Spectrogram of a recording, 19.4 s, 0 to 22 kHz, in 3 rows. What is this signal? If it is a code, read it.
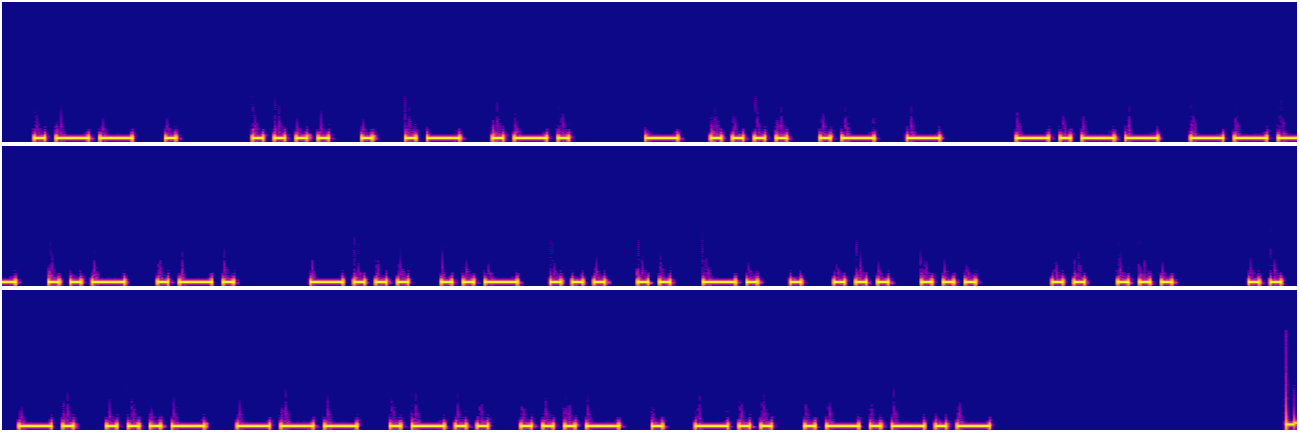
Morse code, heard as a keyed tone, about 22 wpm, 700 Hz. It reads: WE HEAR THAT YOUR BUSINESS IS INVOLVED.
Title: Sentences from Top 1000 Words - Review Part 5 - 22wpm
